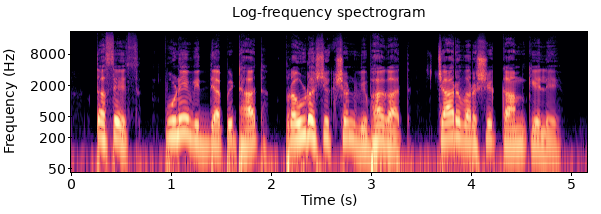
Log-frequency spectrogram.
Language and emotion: Marathi, neutral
